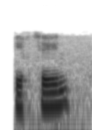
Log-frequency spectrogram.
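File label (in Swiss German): "vierzehn", Alsatian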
